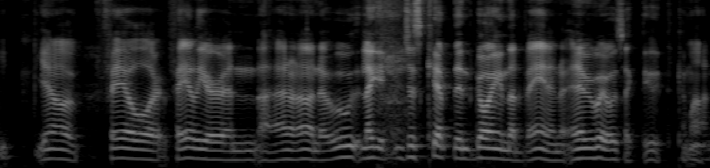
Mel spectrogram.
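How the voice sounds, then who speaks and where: A man's medium-pitched voice in a flat monotone, at a fairly quick pace with hardly any pauses. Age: 30s. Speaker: comedian. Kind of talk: casual chat. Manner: halting.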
